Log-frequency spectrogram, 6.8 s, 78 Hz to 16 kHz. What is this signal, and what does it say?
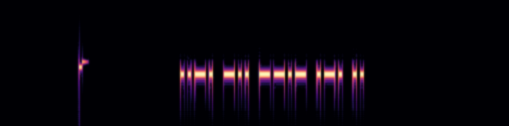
Morse code, heard as a keyed tone, about 25 wpm, 700 Hz. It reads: FDQRI
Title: Code Groups - 5 Letters - 25wpm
